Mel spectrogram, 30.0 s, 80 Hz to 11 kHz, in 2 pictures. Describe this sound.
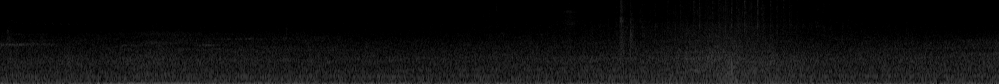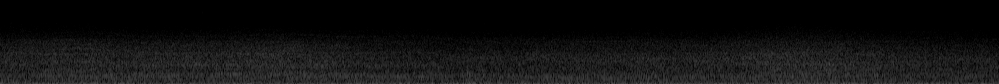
Soundscapes > Urban
AMBTown Quiet street between apartments with a few pedestrians, in the morning, Karlskrona, Sweden
Recorded 08:33 07/05/25 Not that much activity in this street. A few pedestrians pass, in the beginning a bicyclist. A light breeze is heard in the first two minutes. The only car sounds are distant or occasional cars turning on a nearby street, also a garbage truck There’s also some common birds like crows and seagulls. Zoom H5 recorder, track length cut otherwise unedited.
Ambience, Background, Birds, Breeze, Car, Crow, Dove, Field-Recording, Garbage, Karlskrona, Morning, Pedestrians, Quiet, Seagull, Street, Sweden, Town, Truck, Urban, Walking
